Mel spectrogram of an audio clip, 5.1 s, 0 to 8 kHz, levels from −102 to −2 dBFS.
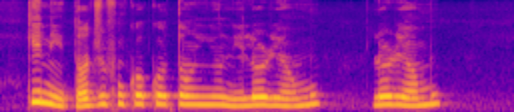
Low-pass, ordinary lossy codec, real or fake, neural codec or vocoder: none; none; real; none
